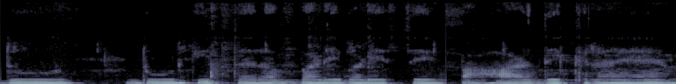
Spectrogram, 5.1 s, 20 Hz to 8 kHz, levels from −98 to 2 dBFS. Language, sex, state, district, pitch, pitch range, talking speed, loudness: Hindi, female, Uttar Pradesh, Deoria, 155 Hz, 150-155 Hz, 130 wpm, -42 LUFS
